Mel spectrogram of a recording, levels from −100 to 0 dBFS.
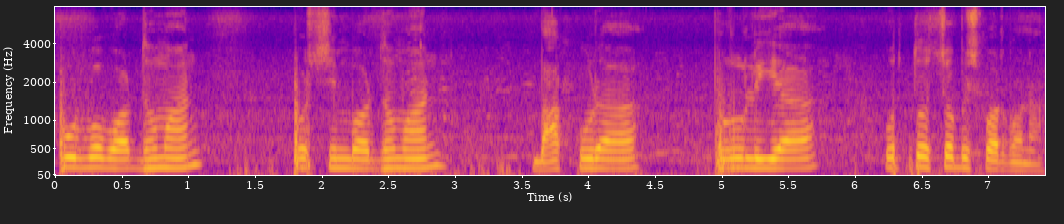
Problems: constant background noise, background conversations at intervals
